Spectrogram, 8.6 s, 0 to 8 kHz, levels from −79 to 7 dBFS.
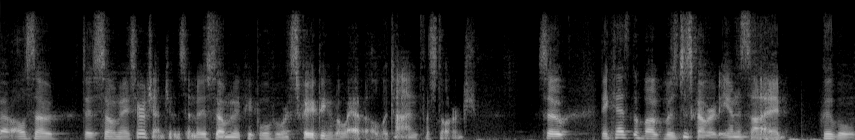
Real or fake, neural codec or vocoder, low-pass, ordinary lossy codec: fake; codec, 16 kHz, 0.5 kbps, X-Codec, HuBERT features, trained on general audio; 7.2 kHz; AAC, 48 kbps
